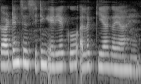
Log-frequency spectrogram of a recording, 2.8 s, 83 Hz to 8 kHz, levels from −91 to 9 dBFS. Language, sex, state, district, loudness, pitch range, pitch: Hindi, female, Arunachal Pradesh, Lower Dibang Valley, -16 LUFS, 210-240 Hz, 225 Hz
